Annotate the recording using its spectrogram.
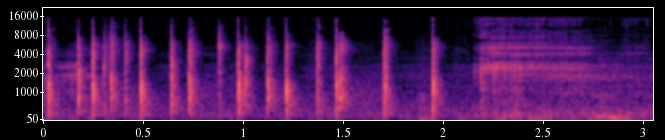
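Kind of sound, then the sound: crowd, applause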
